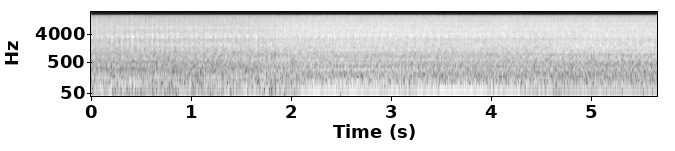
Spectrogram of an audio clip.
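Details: Idle with one non-functional fuel injector: an uneven lope about four beats a second that misses more when given gas. The dead injector causes the misfire, and the emission readings differ from an ignition misfire.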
